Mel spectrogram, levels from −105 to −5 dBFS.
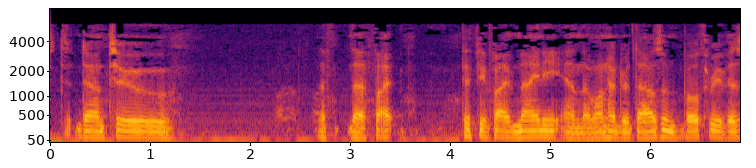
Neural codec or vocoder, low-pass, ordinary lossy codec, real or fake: none; 7.2 kHz; MP3, 24 kbps; real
